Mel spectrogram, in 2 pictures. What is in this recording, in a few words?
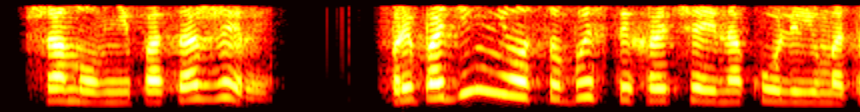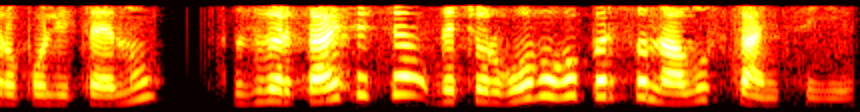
khs st female, subway station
